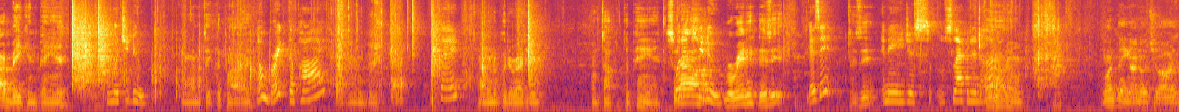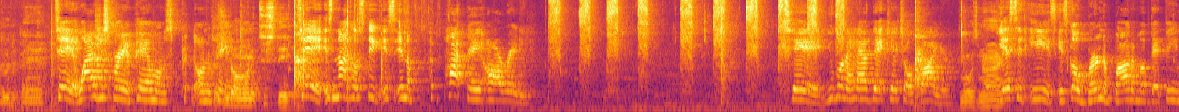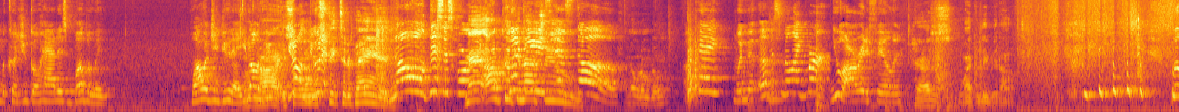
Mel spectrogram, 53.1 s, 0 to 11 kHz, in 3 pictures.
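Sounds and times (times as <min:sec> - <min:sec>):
aerosol spray hissing: 0:25.9 - 0:30.4
woman laughing: 0:51.4 - 0:52.8.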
